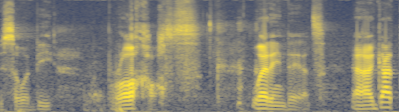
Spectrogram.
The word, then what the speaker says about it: Bruegel's: Now, Bruegel's Wedding Dance, that's kind of a Midwestern pronunciation of Bruegel, but actually Dutch Flemish, you would not pronounce the E and the U, so it'd be Bruegel's Wedding Dance.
